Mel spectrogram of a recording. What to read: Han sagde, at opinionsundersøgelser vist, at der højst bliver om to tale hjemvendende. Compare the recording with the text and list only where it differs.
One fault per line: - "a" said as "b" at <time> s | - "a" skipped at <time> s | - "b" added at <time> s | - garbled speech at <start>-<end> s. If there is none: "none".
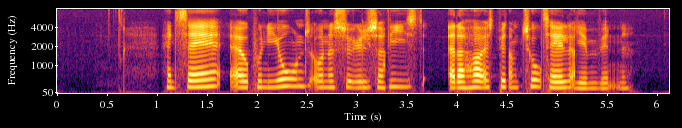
none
